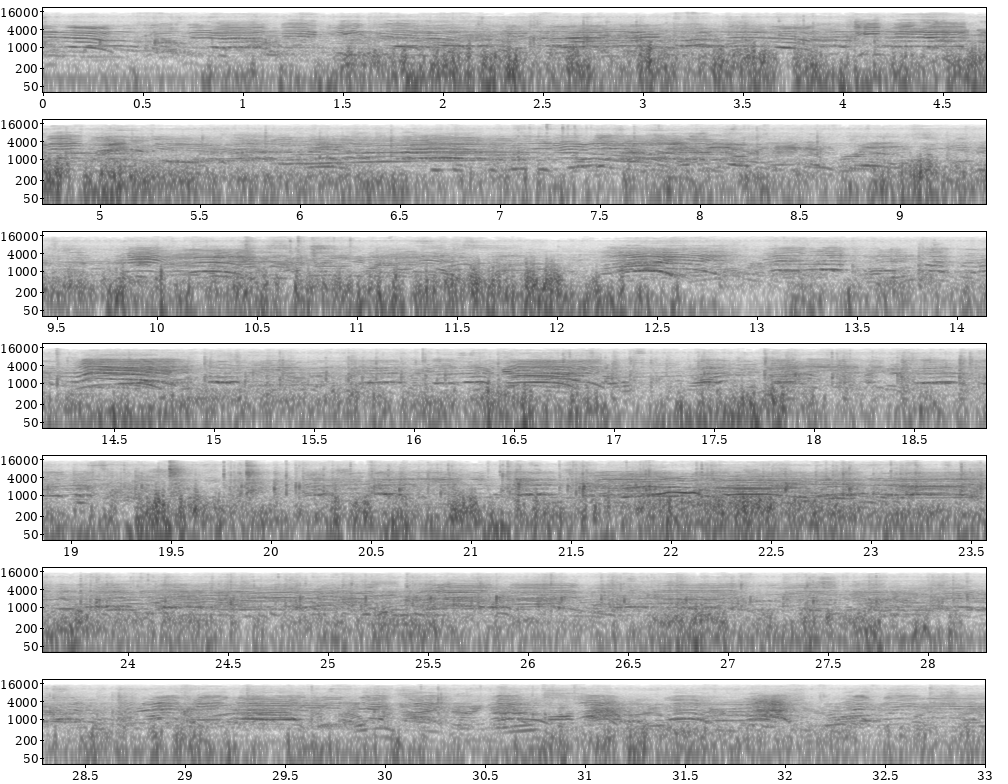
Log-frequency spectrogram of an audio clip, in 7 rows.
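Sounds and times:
heavy low rumble: 0.0 - 33.0
people talking indistinctly: 0.0 - 33.0.

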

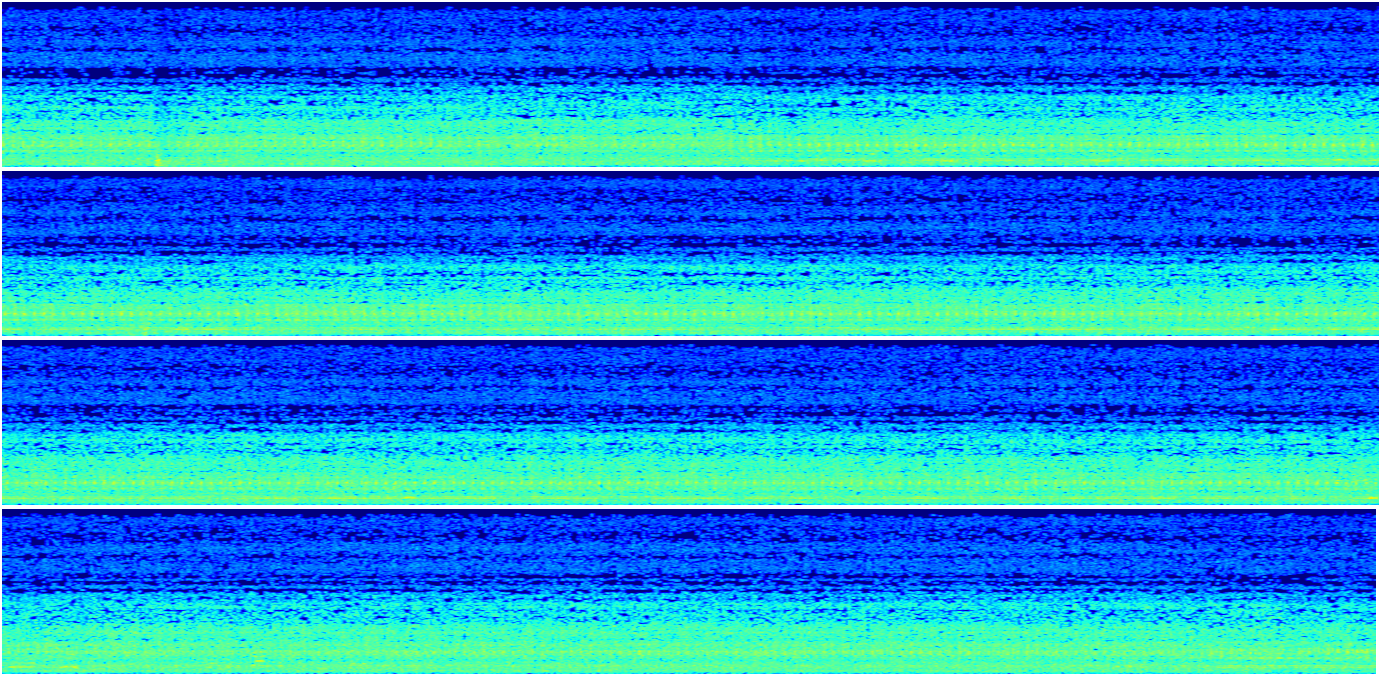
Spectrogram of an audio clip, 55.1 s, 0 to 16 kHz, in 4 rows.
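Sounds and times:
sawmill motor and blade running: 0.0 - 55.0.

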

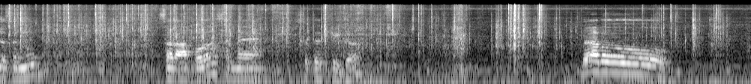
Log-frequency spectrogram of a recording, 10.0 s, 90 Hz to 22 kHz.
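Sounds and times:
plastic bag crinkling: 0.0 - 10.0.

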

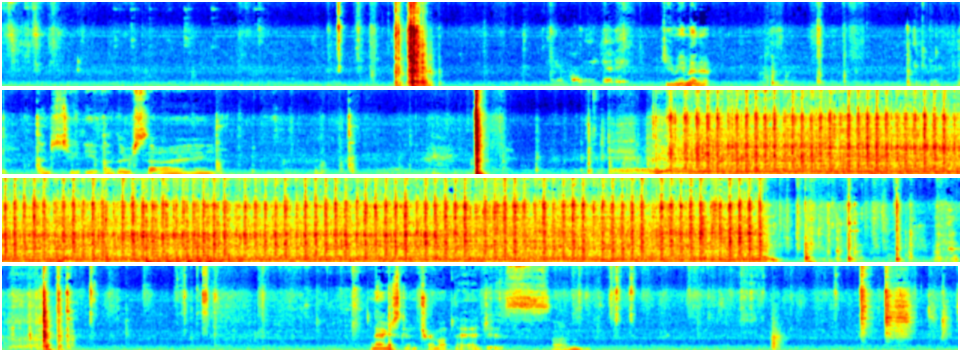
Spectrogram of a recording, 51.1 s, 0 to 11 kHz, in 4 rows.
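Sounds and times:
sewing machine stitching: 20.8 - 36.0.

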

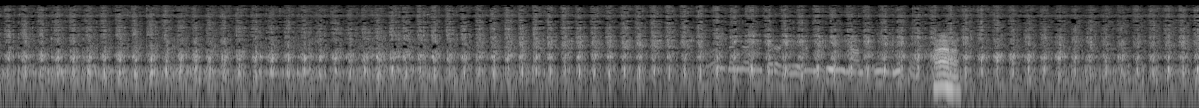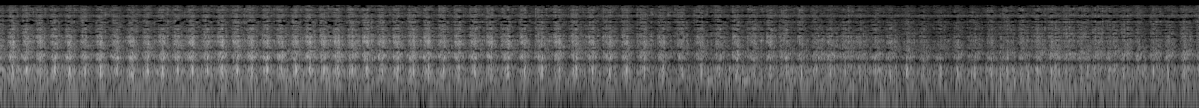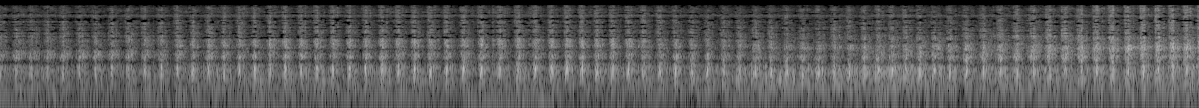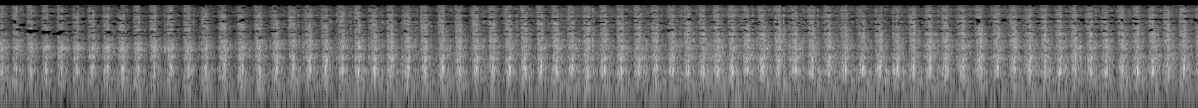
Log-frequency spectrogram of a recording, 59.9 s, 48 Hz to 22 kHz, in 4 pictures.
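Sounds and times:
chaff cutter clacking: 0.0 - 59.9.

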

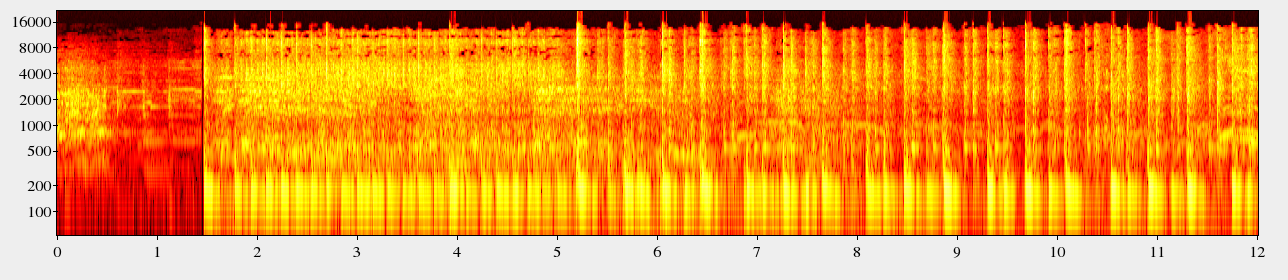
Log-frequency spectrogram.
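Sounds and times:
drums beaten fast: 1.5 - 12.0.

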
